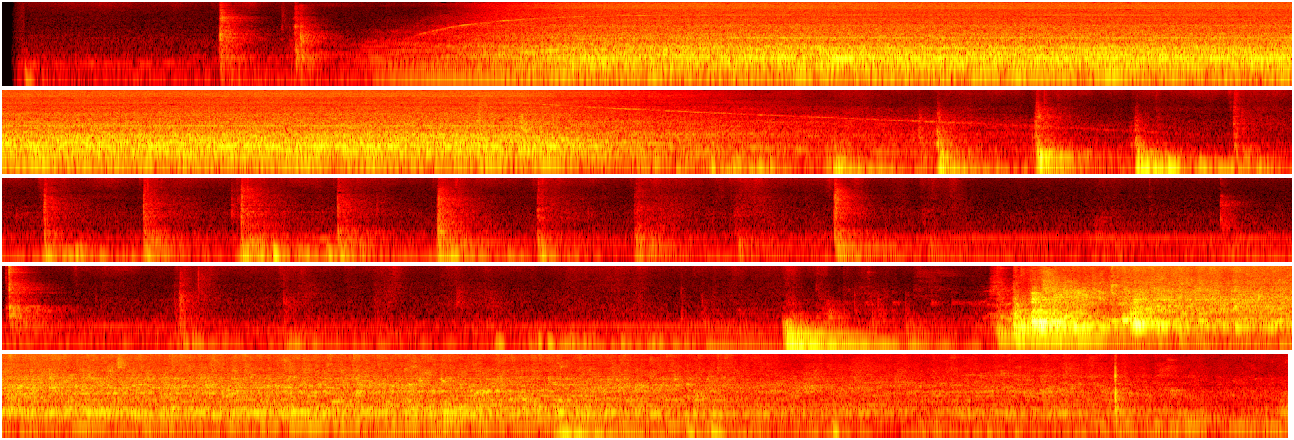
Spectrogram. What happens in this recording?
I vacuum cleaned the hallway and walked into the bathroom, where I flushed the toilet.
